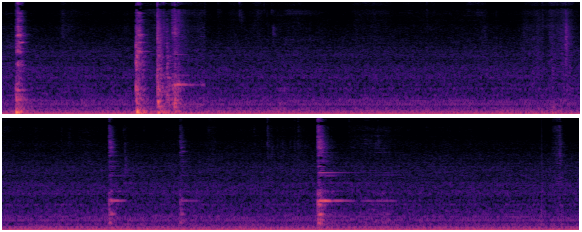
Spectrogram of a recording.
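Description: Stainless steel bowls and a mesh sieve clinking and knocking as boiled azuki beans are strained for bean paste. A cluster of knocks comes in the first two seconds, then single clinks about seven and nine seconds in, some with a short metallic ring, all over a steady low hum.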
